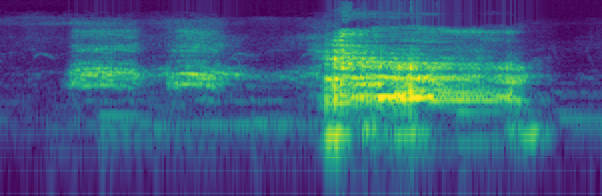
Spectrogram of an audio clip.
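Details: Two short, harsh, caw-like calls open the recording before a cow lets out a long, strong, harmonic moo that holds for nearly two seconds and then fades.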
